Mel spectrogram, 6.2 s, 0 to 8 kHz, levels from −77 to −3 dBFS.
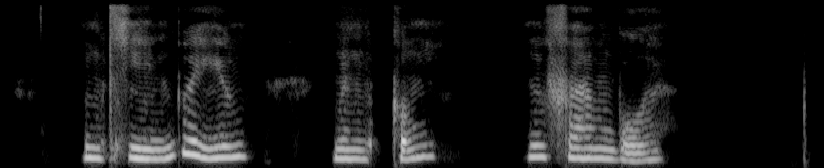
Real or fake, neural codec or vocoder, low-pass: fake; codec, 16 kHz, 2 kbps, FreqCodec, smaller model; 7.2 kHz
